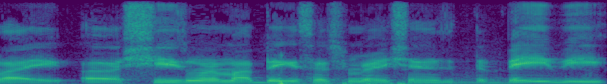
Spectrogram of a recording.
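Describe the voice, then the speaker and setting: With a relaxed yet bright, sharp tone, a man talks at a fairly low pitch and fairly quick pace, his intonation fairly even. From born in Brooklyn, New York; raised in DMV (Washington area) from 13. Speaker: rapper. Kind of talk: casual interview chat. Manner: filler-heavy, relaxed.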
